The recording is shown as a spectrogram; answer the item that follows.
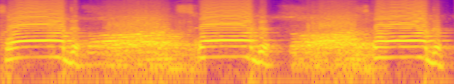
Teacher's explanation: اس کے بعد سواد ویسے ہی نکالنا ہے جیسے سین نکالتے ہیں, صرف جس طرح تا کو موٹا کیا تھا تو بنا تھا, سین کو موٹا کریں گے سواد بنے گا, مخرج وہی ہوگا سواد. سواد, سین والی جگہ صحیح, تھوڑی سی زبان گول کر کے سواد, سواد, سواد.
